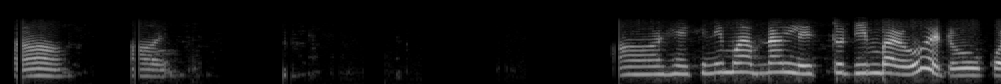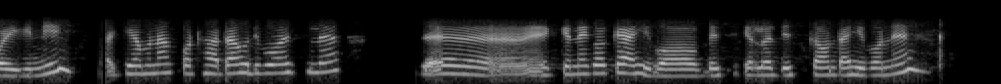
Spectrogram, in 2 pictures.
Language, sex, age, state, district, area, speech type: Assamese, female, 30-45, Assam, Kamrup Metropolitan, urban, conversation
